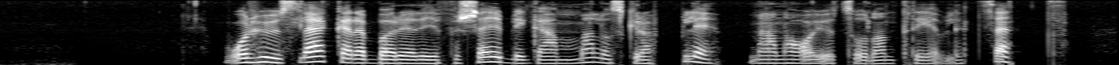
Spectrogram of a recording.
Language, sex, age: Swedish, female, 27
